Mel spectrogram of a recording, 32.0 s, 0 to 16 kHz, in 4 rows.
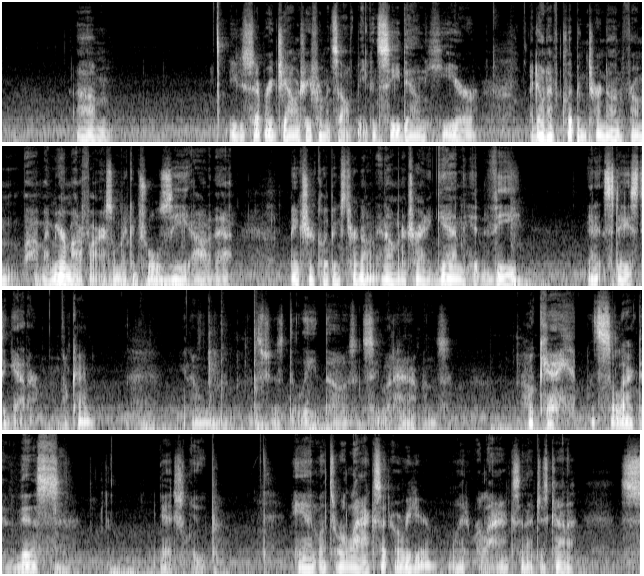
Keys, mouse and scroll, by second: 4.7 middle click, 9.3 ctrl+z, 10.1 ctrl+z, 11.2-11.5 drag, 12.3 middle click, 14.3 v, 17.0-18.6 drag, 18.6 Delete, 20.6 click, 20.9 g, 22.1-23.1 middle drag, 22.1 2, 23.2-23.9 middle drag, 24.7 KP_3, 26.3-26.7 drag, 26.7-27.8 middle drag, 29.0 click, 30.1-30.6 middle drag.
